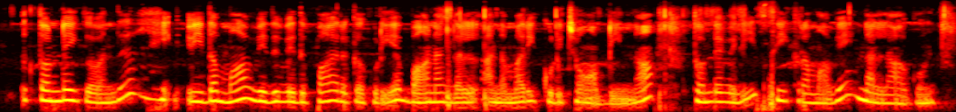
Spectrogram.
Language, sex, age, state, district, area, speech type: Tamil, female, 18-30, Tamil Nadu, Krishnagiri, rural, spontaneous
